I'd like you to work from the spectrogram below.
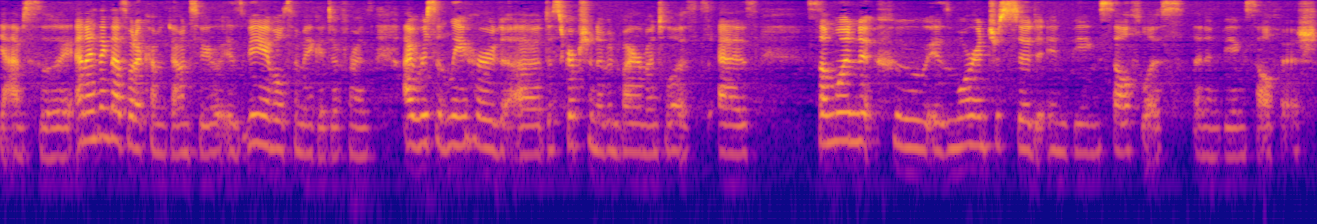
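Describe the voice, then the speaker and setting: Speaking with a Canadian accent, a woman has an ordinary speaking voice, medium pitch and a moderate pace. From Canada. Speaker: holistic nutritionist and author. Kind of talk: interview chat.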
